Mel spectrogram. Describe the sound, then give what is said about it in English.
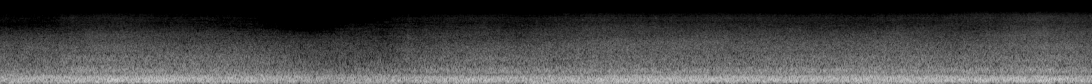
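Steady, roaring ocean surf fills the scene, a dense continuous wash of breaking waves with gusty wind noise over it, loud, with no voices. “The sound of the ocean is very strong here.”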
